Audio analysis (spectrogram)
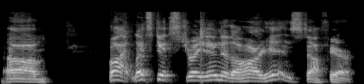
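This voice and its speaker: A man's voice: fairly high pitch, a little slow. A man co-hosting a casual podcast while getting over a cold, opinionated and full of fillers. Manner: animated, opinionated, many fillers. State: has a cold. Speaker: podcast co-host. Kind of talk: casual podcast chat over video call.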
